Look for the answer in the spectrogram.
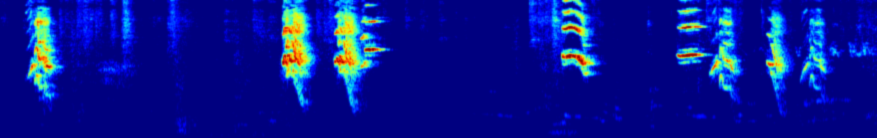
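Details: ['Ringneck parrot uttering sharp, scratchy squawks in spaced bursts, paired notes then a rapid cluster of shrill calls toward the end.']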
